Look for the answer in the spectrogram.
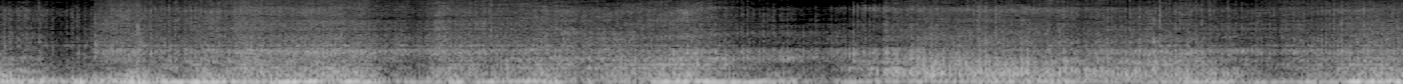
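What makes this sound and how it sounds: Long nails on both hands scratch hard and slowly across the textured surface of a hollow black printed cardboard gift tube lying on its side. The result is a continuous, deep, rumbling scrape with most of its energy in the low end, dipping briefly around the three-second mark before swelling back.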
